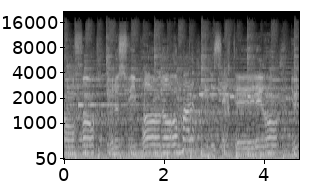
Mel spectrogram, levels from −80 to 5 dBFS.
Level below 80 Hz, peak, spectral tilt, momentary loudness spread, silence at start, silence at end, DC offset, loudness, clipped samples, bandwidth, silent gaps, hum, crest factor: -32 dBFS; -2 dBFS; -3 dB/octave; 4 LU; 0 s; 0 s; under 0.1%; -15 LUFS; under 0.1%; 19 kHz; none; none; 14 dB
